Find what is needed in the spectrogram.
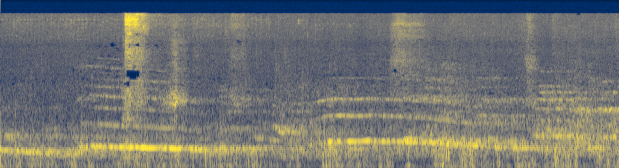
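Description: A person's voice holding long, slowly wavering howl-like notes, one after another, echoing in a concrete tunnel, over a steady rush of wind and bicycle tyre noise.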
